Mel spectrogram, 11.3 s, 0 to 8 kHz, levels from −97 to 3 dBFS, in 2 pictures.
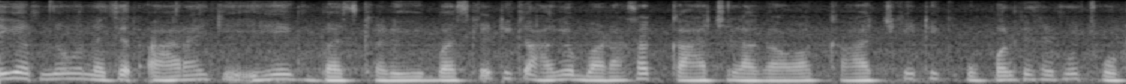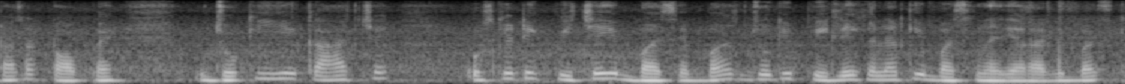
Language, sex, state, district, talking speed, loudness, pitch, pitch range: Hindi, male, Andhra Pradesh, Guntur, 255 wpm, -23 LUFS, 140 Hz, 130-170 Hz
